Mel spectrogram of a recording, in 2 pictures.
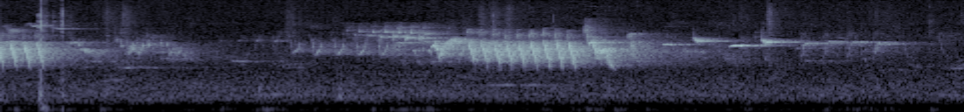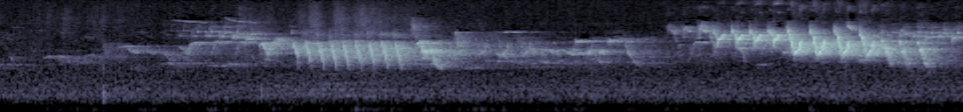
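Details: Three long bouts of fast, shrill chip notes from an Indian palm squirrel, each bout swelling and fading, with the last one the loudest and highest, separated by quieter pauses of background hiss.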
